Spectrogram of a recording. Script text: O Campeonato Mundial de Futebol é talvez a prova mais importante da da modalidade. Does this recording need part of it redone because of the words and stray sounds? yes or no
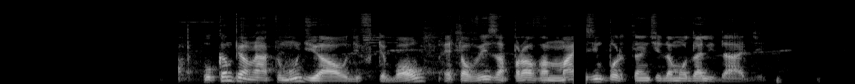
yes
